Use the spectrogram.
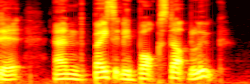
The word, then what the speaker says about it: Luque: and basically boxed up luke or luke people get mad if i say it wrong and i like to say it both ways to get everyone mad but that also set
